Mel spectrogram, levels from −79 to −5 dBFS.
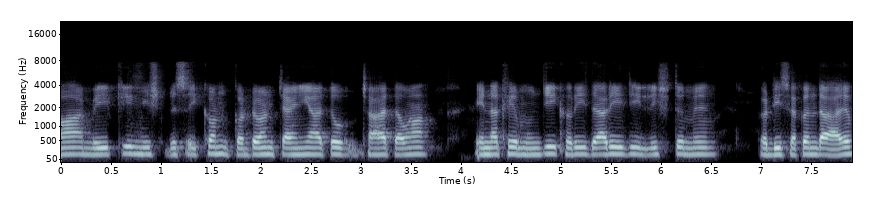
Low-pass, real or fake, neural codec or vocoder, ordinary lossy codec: none; fake; codec, 16 kHz, 0.8 kbps, ZipCodec; none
